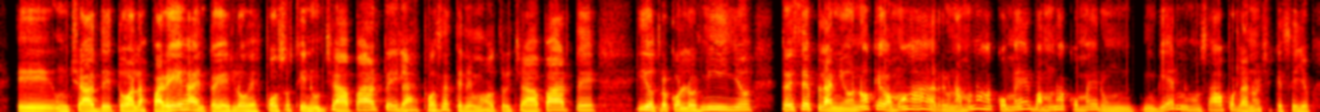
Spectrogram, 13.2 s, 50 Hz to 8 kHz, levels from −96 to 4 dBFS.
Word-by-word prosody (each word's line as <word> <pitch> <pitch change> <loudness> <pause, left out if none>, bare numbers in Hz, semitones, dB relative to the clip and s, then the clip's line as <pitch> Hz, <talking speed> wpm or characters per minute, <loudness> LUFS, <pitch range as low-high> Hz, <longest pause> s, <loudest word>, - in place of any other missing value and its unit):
Eh, 135 -2 -1
un 160 +1 -2
chat 165 0 +3
de 175 0 +1
todas 170 -1 +3
las 180 0 +1
parejas, 185 +5 +5
entonces 160 0 -1
los 170 -1 +1
esposos 170 +4 -2
tienen 175 -3 0
un 170 - -1
chat 175 - +2
aparte, 200 +1 +2
y - - -1
las 180 +2 0
esposas 195 +2 -2
tenemos 170 0 -3
otro 165 0 -6
chat 165 -1 0
aparte, 195 0 +3 0.4
y 215 - +3
otro 200 -1 +2
con 185 -1 +2
los 180 +2 +2
niños. 210 -1 0 0.2
Entonces 200 +2 +1
se 225 -2 +2
planeó: 180 -3 +2
"No, 225 +6 +1
que 240 -3 -1
vamos 200 +5 +1
a 245 -5 -1
reunámonos 185 - -4
a 240 - -6
comer, 215 +7 -4
vamos 195 0 -3
a 225 - -4
comer", 200 0 -6
un 170 -1 -6
un 155 0 -6
viernes, 200 - -5
un 185 -1 -7
sábado 190 +1 -2
por 195 - -4
la 165 -2 -2
noche, 180 +1 -8
qué 160 -2 -9
sé 165 0 -7
yo. 155 - -4
185 Hz, 225 wpm, -18 LUFS, 170-200 Hz, 0.4 s, parejas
